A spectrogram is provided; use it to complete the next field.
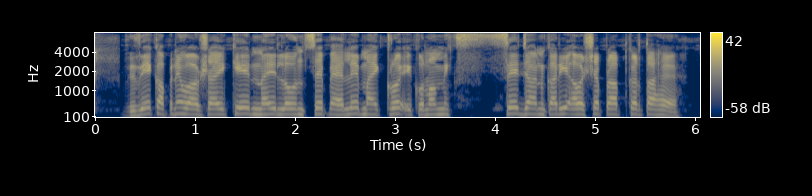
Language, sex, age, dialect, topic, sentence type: Hindi, male, 31-35, Hindustani Malvi Khadi Boli, banking, statement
